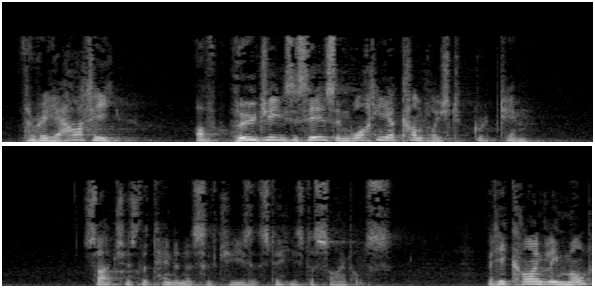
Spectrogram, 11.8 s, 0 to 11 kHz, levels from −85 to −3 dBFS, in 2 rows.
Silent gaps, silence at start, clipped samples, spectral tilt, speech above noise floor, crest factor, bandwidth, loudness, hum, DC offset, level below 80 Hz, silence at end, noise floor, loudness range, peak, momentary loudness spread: none; 0.2 s; under 0.1%; -5.5 dB/octave; 36 dB; 22 dB; 8.8 kHz; -30 LUFS; none; under 0.1%; -56 dBFS; 0 s; -65 dBFS; 10 LU; -8 dBFS; 15 LU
